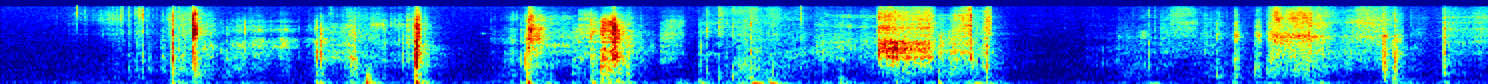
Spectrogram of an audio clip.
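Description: Fingertips with long nails rub across the thick paper pages of an open hardcover encyclopaedia and turn to the next spread. Dry, scratchy rubs and quick, crisp flicks mix with bright papery hiss and soft low thumps, with short quiet gaps between strokes.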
